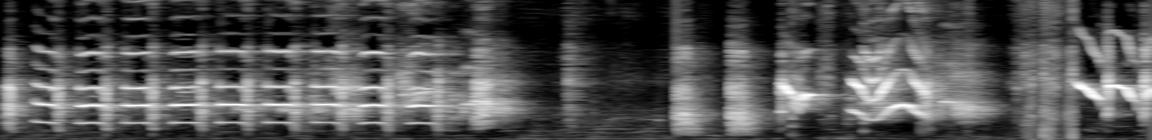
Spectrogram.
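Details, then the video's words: Starling calls used to provoke other starlings into calling: a rapid, evenly repeated series of short harsh notes, followed by scratchy bursts and looping whistled slurs. "MASTERAN JALAK SUARANYA BIKIN JALAK PADA TERIAK"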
